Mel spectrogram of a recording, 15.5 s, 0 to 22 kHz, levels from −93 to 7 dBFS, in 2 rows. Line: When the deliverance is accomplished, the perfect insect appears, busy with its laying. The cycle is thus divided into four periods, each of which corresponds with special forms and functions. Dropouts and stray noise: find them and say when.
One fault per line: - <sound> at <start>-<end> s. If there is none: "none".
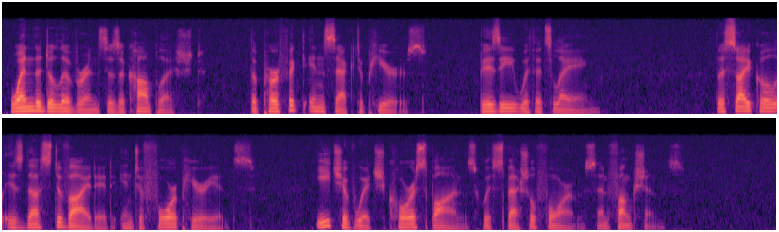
none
